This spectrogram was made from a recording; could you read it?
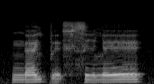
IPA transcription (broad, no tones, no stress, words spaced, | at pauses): ŋɛlʲ pḛxsi le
